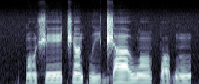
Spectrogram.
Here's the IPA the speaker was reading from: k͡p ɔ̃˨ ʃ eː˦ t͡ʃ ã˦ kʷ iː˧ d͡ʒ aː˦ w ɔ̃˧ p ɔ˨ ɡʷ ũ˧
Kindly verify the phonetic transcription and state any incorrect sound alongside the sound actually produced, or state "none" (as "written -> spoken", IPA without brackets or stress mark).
none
